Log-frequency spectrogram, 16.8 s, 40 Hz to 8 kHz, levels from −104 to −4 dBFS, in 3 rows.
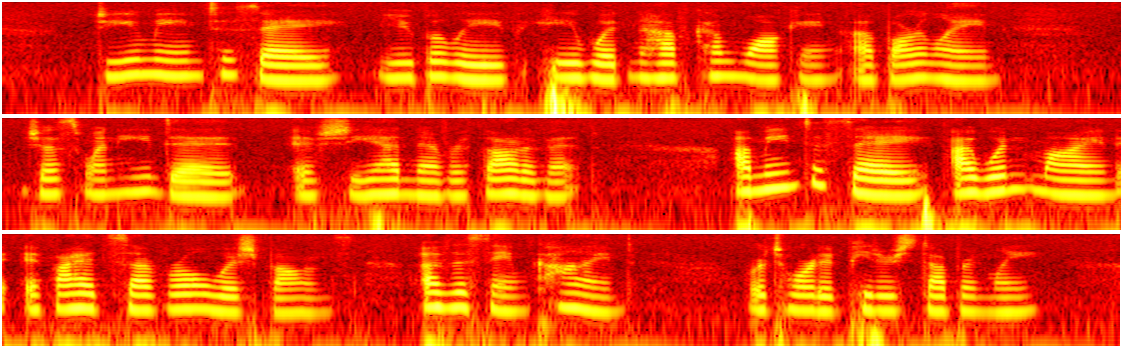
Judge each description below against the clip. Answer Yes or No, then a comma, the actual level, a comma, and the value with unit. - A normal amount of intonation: No, narrow, 2.3 semitones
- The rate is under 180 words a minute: Yes, average, 165 wpm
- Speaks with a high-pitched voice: Yes, high, 220 Hz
